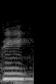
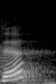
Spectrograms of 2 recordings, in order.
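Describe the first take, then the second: First: The word ends in a long 'ee' vowel. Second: The word ends in a short weak 'uh' vowel. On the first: It comes before a vowel sound. "or it is produced like the before vowels" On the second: It comes before a consonant sound. "It is pronounced like the before consonants"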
